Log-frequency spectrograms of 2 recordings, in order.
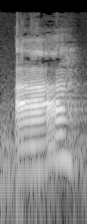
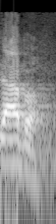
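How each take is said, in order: First: The word is drawn out slowly. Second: The word is said quickly.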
